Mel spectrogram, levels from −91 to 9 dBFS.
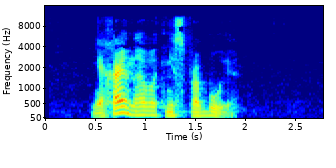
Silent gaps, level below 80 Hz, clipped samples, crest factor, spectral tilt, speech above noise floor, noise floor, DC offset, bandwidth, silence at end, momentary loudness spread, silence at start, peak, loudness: none; -60 dBFS; under 0.1%; 24 dB; -5.5 dB/octave; 51 dB; -73 dBFS; under 0.1%; 11.5 kHz; 0.9 s; 12 LU; 0.45 s; 0 dBFS; -23 LUFS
